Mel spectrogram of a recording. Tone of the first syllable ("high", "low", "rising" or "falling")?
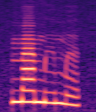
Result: high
